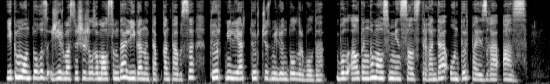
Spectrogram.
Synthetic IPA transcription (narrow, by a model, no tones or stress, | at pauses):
je̞kʲɪməɴŋwo̞nt̪ʰo̞ʁəzʒijəɾmɑsənʃəʒəlˠʁəmɑwsəmd̪ɑlʲijɡanəɴt̪ʰɑp̚qɑnt̪ʰɑbəsət̪ʰɵɾt̪mijlˠːiaɾd̪̚t̪ʰɵɾt̪ʒ̥ʏzmʲilʲˠːio̞nd̪o̞lˠːarbo̞lˠd̪ə | bʊlˠɑlˠd̪əɴʁəmɑwsəmːe̞nsɑlˠəst̪əɾʁɑnd̪ɑwʔo̞nt̪ʰɵɾt̪̚pʰɑjəzʁɑɑz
